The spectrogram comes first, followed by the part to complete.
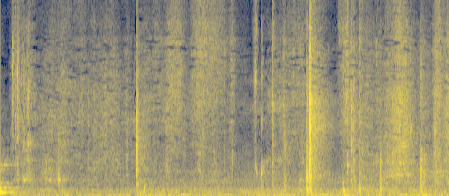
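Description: Scored cardstock being folded and burnished with a bone folder: soft paper rubbing and rustling, with two small taps, one about a second and a half in and one about three seconds in.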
